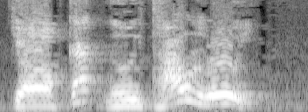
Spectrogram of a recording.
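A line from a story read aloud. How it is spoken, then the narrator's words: Sudden ringing shout. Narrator (Vietnamese): thiếu giáo chủ của âm ma giáo bỗng hét vang lên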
